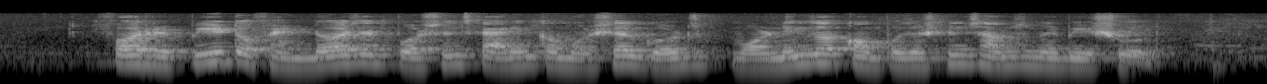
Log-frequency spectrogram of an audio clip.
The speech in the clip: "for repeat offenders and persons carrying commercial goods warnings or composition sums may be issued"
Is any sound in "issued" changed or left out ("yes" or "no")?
no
